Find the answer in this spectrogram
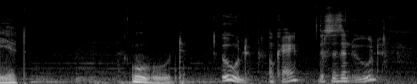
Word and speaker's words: oud: an how do you even pronounce this uh pronunciation how do you say it oud oud okay this is an oud and it is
